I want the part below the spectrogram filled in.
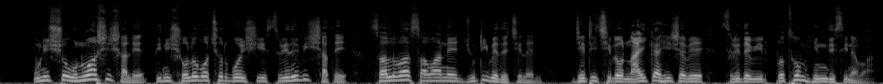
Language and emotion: Bengali, neutral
